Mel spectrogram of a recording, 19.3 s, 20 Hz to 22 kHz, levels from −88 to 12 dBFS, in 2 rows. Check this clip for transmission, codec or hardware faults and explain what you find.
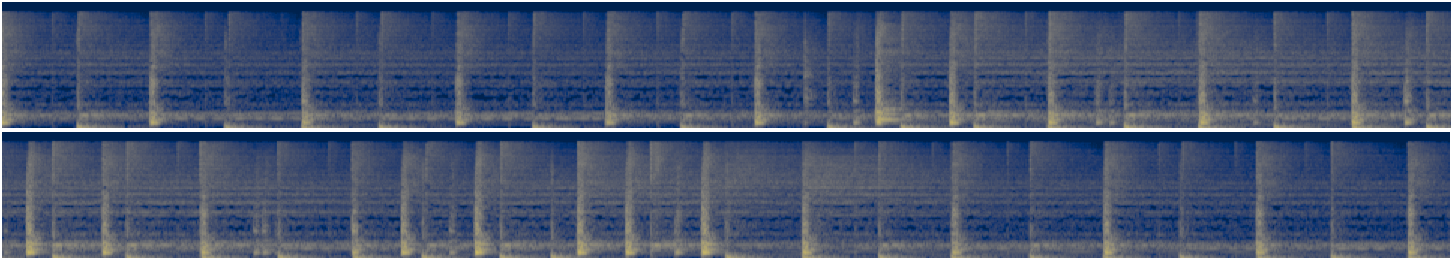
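One codec fault runs through the whole of this music clip: low-delay AAC compression. The heavy damage throughout was likely caused by a low-delay AAC-ELD encoder, whose very short frames resolve pitch harmonics coarsely and spend bits inefficiently, a strain that fits a bitrate around 24 kbps. The music turns rough and grainy from start to finish. Noise fills the gaps between harmonics, and the top band sounds dulled or synthetic.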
